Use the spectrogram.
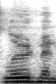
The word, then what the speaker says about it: Ludman: He's like well really it's it's Ludman but everybody says Lman and I what?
